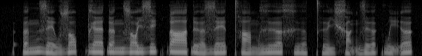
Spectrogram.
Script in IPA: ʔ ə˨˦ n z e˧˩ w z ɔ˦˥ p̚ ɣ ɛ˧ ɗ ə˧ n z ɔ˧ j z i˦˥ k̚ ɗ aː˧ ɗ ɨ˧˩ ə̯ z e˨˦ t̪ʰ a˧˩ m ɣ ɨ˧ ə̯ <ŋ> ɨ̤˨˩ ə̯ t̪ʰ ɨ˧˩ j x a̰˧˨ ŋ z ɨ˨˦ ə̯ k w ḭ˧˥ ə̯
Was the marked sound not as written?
yes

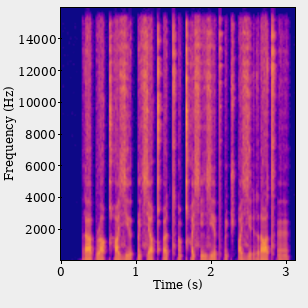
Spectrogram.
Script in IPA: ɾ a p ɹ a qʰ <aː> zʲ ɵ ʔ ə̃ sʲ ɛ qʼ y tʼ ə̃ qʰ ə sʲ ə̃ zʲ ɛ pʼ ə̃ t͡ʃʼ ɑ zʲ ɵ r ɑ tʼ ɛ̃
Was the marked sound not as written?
yes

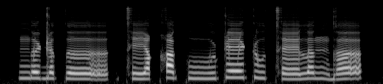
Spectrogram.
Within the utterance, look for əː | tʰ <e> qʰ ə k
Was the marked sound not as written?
no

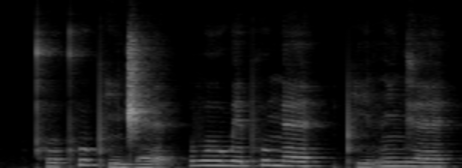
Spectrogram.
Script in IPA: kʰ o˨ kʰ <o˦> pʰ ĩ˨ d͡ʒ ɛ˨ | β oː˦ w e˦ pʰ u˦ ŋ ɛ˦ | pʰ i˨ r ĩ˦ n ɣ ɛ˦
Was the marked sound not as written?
yes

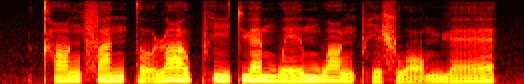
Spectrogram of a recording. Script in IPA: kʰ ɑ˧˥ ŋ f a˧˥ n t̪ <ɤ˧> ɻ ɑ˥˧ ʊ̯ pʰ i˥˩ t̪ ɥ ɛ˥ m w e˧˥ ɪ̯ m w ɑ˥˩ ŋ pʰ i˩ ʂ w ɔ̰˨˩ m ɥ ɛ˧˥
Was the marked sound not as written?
yes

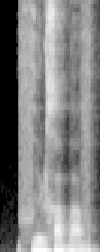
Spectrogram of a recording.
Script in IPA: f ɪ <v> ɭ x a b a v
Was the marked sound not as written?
yes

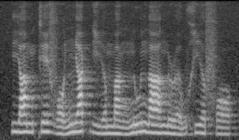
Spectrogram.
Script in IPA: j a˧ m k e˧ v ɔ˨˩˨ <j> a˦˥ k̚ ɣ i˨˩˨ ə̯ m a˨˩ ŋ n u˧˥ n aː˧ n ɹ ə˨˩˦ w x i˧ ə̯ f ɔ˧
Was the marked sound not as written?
yes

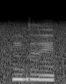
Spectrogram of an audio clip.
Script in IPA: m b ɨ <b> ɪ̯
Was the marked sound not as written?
yes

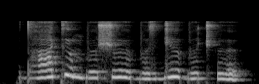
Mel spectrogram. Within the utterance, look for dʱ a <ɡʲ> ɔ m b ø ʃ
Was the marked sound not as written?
yes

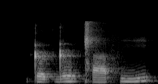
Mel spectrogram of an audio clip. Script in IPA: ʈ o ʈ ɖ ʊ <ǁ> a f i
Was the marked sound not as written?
no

